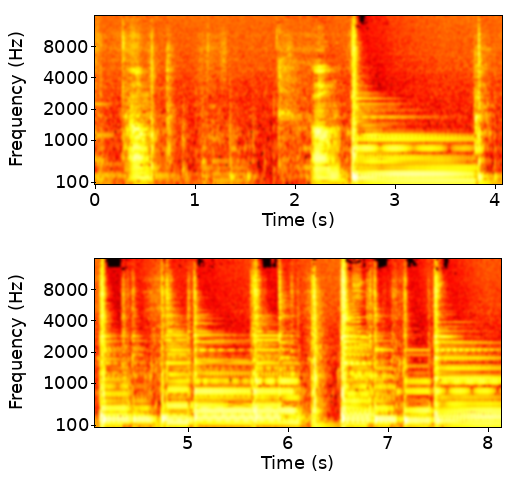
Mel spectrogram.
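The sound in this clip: Guitar chords strummed one after another, each sharp strum ringing out with sustained tones before the next, loud and fairly regular, after a softer, quieter opening.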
